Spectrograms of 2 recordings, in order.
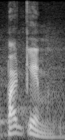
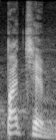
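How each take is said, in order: First: The middle consonant is a k sound. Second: The middle consonant is a ch sound. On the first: The speaker calls it right. "pues se dice paquem" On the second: The speaker calls it wrong. "lo de que decimos pachem"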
